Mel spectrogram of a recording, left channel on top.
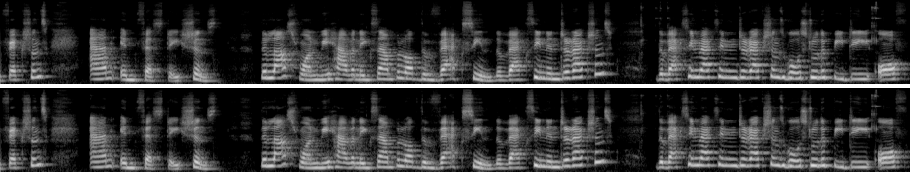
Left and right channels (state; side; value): normal; both; correlation 0.80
